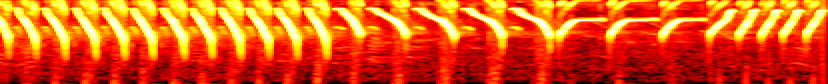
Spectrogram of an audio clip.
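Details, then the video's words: Canary singing loudly with a long roll: a fast, steady series of high, downward-sweeping whistled notes, about five per second, shifting midway to slurred notes with rising tails, then quicker again. "Burung Kenari gacor rol panjang"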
